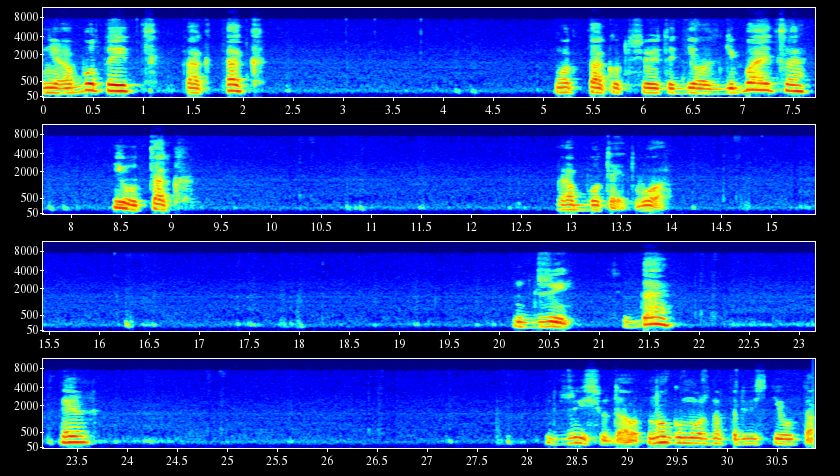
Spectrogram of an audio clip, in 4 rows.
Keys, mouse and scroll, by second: 1.3 middle click, 3.7 middle click, 4.4 r, 7.5 click, 8.1 r, 10.6 click, 13.6 r, 15.2 middle click, 18.1 KP_1, 20.7 g, 23.5 r, 26.8 click, 28.1 g, 30.3 middle click.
